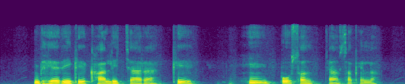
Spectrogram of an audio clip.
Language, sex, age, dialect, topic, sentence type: Bhojpuri, male, 18-24, Southern / Standard, agriculture, statement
